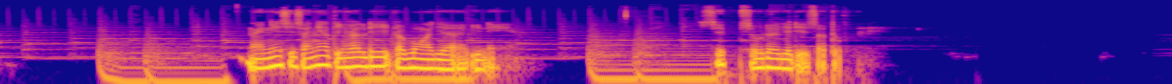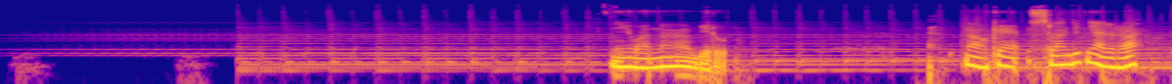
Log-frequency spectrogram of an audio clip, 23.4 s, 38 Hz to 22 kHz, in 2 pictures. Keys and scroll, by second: 7.0 v, 8.5 space, 9.7 i, 10.6 v, 18.0 i, 18.7 v.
